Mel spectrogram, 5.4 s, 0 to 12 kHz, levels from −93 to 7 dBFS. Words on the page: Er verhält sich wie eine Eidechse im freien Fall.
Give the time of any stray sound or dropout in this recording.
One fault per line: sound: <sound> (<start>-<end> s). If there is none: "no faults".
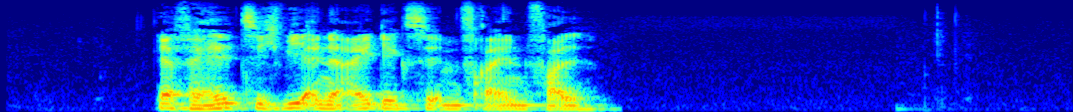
no faults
